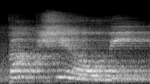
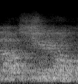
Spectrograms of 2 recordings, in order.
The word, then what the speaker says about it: पक्षी: तो का लिख लेंगे प के बाद क्या बोला है पक्षी ठीक है ना एक बार फिर से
